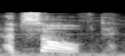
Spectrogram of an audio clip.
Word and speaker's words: absolved: it okay very close yes it is a D sound okay but we we aren't going to pronounce that ID okay we say absolved absolved good one more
